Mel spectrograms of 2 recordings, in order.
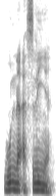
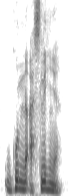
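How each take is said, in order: No difference in how they are said.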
